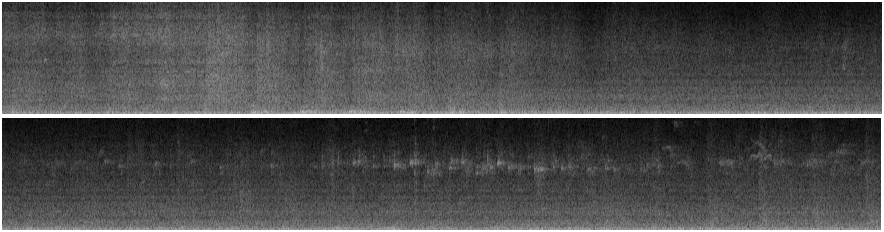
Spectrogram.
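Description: Steel wheels clatter and squeal over the rail joints.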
